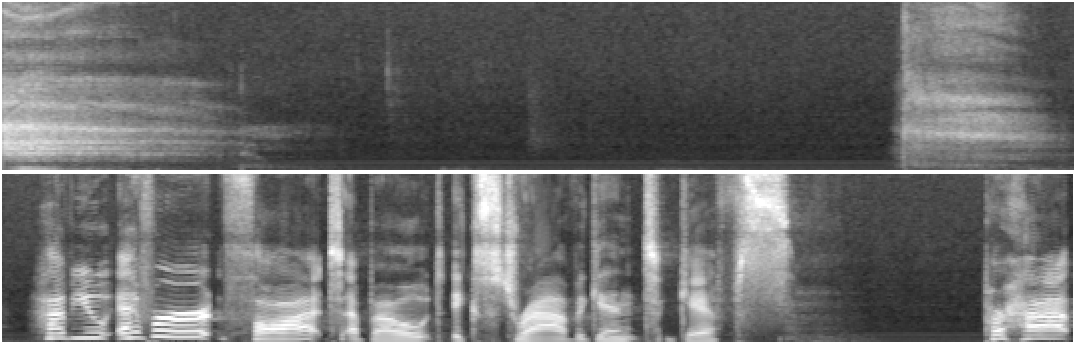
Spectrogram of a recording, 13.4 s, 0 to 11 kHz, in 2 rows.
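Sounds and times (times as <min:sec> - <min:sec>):
deep breath in: 0:00.0 - 0:01.9, 0:05.6 - 0:06.7
low steady hum: 0:00.0 - 0:13.3
speech: 0:07.0 - 0:11.7, 0:12.8 - 0:13.3.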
